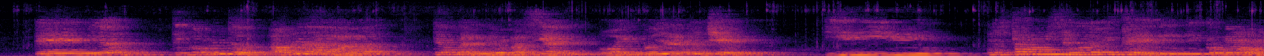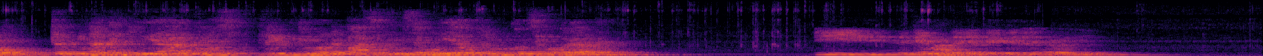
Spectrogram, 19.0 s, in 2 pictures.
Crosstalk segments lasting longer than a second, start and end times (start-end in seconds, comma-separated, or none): none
